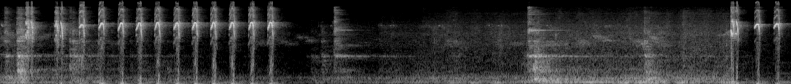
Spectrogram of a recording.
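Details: Velvet-fronted nuthatch delivering a fast, even run of about a dozen piercing high chips over two seconds. A pause follows, then a fresh burst of the same rapid notes begins near the end. A faint constant hum runs throughout.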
